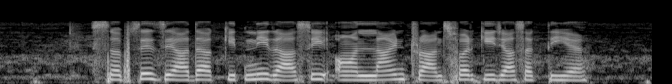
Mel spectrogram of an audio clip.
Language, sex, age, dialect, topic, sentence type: Hindi, female, 18-24, Marwari Dhudhari, banking, question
